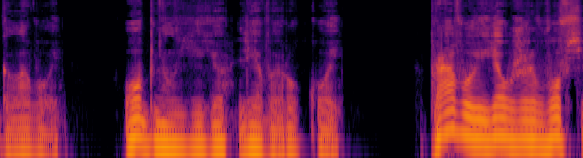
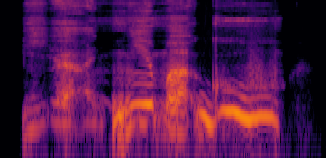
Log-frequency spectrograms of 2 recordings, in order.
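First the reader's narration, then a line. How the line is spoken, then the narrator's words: Tearful forced words. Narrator (Russian): со слезами выдавила она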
